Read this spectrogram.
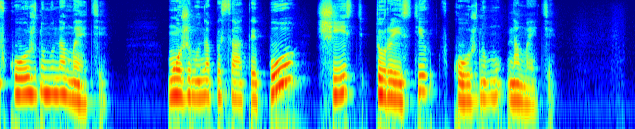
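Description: A woman speaks clearly and calmly close to a microphone.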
